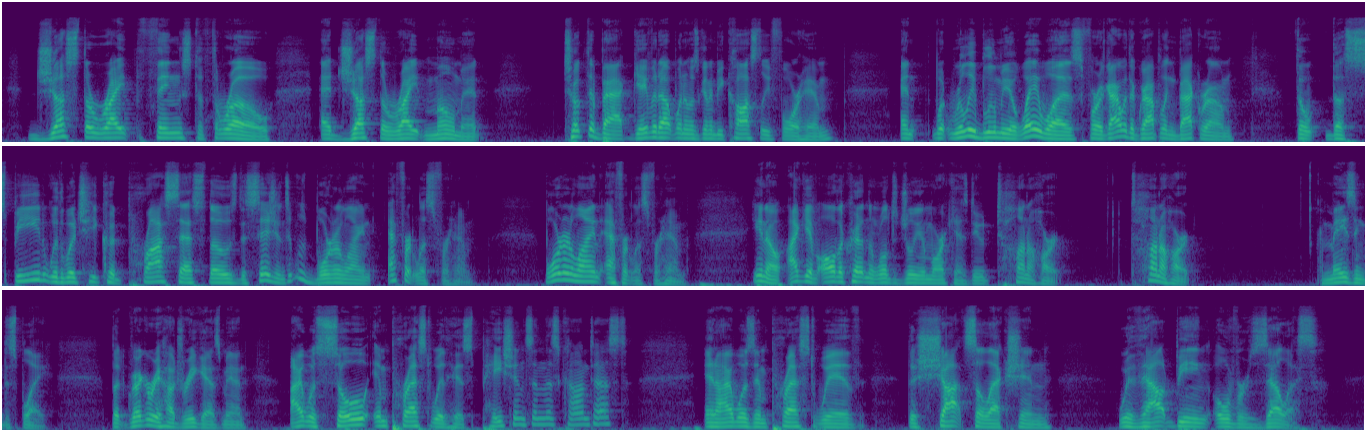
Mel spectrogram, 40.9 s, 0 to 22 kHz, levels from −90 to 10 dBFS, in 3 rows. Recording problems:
none

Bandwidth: 13.5 kHz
